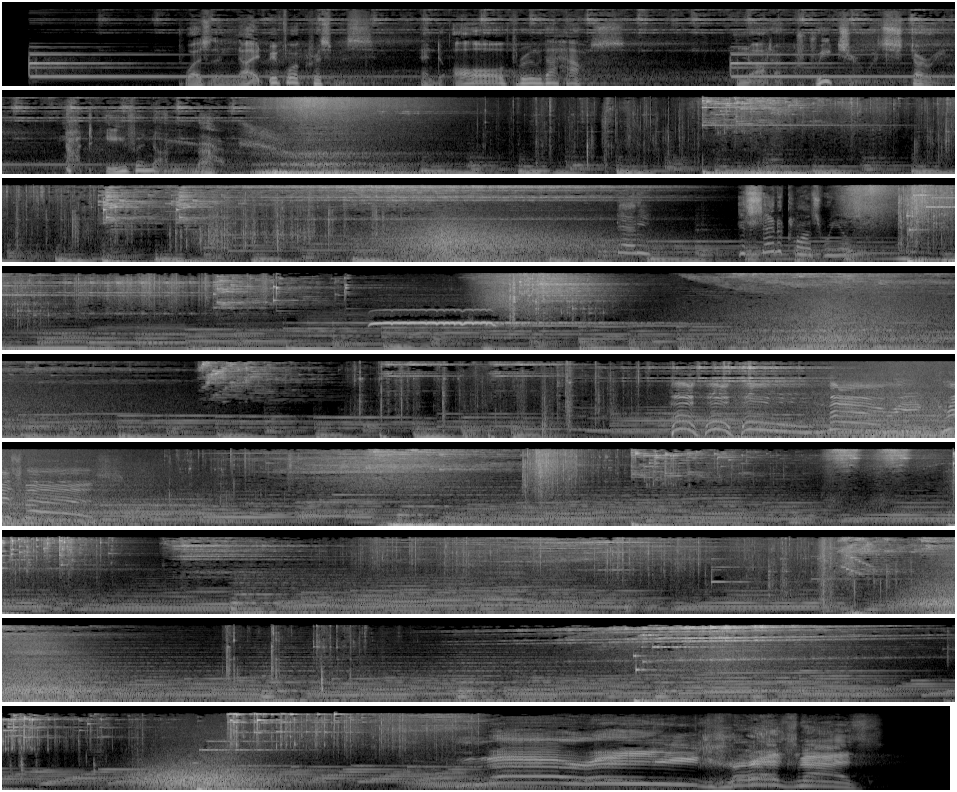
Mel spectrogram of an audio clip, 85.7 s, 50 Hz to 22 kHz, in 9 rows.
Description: Звуки, которые можно услышать только на праздниках и различных мероприятиях для монтажа видео в mp3.
12. Немного рождества (разные эффекты)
